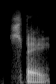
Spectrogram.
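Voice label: "spay", American English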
